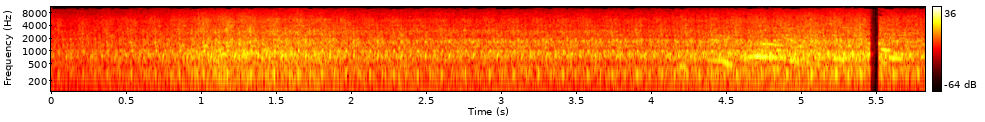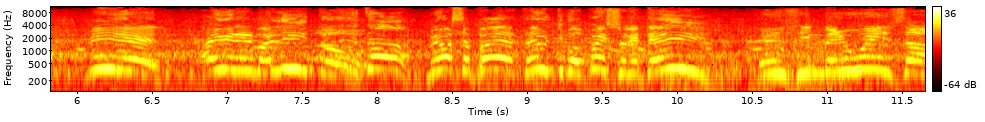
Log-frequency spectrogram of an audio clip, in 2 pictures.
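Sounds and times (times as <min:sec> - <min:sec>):
old automobile engine rumbling and idling: 0:00.0 - 0:11.6
indistinct voices: 0:03.0 - 0:11.6
speech: 0:08.0 - 0:11.6.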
